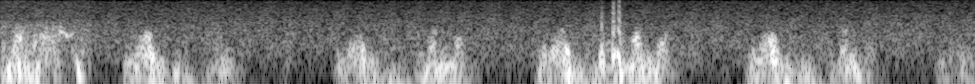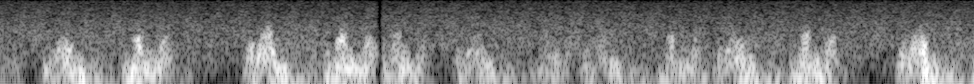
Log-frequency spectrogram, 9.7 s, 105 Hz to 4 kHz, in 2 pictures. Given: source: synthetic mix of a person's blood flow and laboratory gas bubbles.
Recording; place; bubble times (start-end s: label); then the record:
Doppler ultrasound of blood flow; precordium
0.00-0.45 s: bubbles
2.96-3.15 s: bubbles
From the record:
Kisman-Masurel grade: 123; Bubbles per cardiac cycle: 1 to 2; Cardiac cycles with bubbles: 10 to 50%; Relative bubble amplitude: loud (0.450 to 0.775); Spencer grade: 2 (many but less than half of the cardiac periods contain bubble signals, singularly or in groups); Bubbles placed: only in the low amplitude regions of the cardiac cycle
